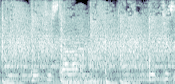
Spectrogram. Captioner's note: clapping on beat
